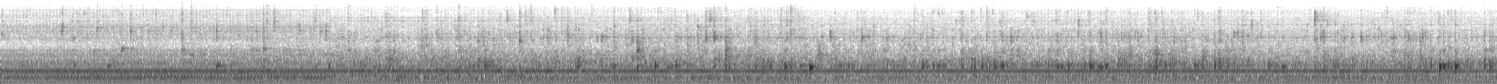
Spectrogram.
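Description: Cuisinart single-serve coffee maker brewing a K-Cup: its pump hums steadily while a thin stream of coffee pours and splashes into a glass mug, with scattered small splashes.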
